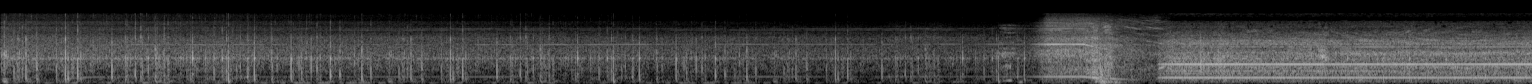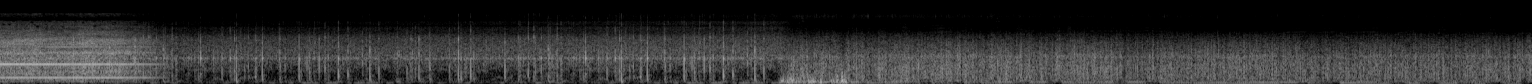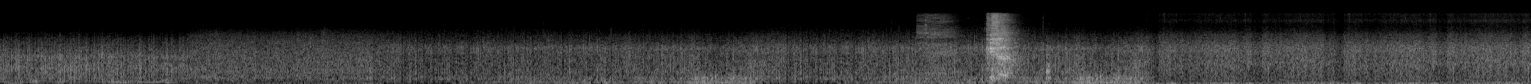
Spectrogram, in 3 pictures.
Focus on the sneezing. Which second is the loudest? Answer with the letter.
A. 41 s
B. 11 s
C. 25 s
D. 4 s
A.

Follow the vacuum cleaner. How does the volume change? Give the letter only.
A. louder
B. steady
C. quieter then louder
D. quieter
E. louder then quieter
A.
